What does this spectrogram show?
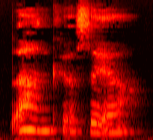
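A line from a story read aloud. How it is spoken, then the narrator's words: Frightened old woman sobbing. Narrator (German): brachte die alte Dame noch immer erschrocken und schluchzend hervor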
